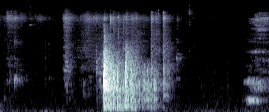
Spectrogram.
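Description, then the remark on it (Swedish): A die clatters across a hard tabletop, a sharp initial clack followed by a quick flurry of small rattling bounces that fade out within a second, with faint soft knocks before and after. “Vi slår med samma tärning.”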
